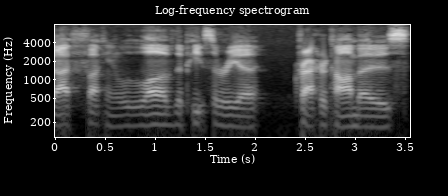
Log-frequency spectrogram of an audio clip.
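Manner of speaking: usual speaking voice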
